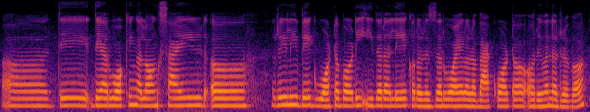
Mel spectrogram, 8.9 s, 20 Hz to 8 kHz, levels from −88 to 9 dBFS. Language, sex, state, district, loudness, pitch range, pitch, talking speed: English, female, Karnataka, Bangalore, -17 LUFS, 180-195 Hz, 190 Hz, 160 wpm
